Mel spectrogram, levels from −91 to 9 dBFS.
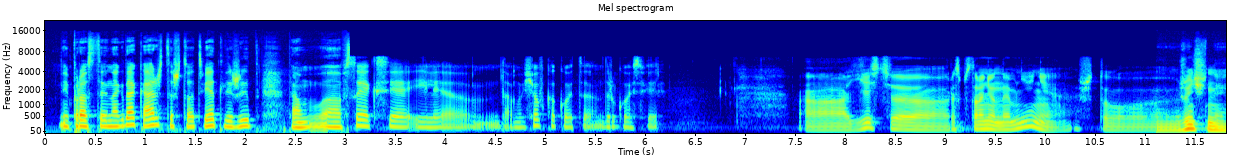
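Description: Input switched to a poorer device from 3.04 to 11.12 s: the speech dulls, losing everything above 6.6 kHz and dropping about 5 dB, likely a microphone change.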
